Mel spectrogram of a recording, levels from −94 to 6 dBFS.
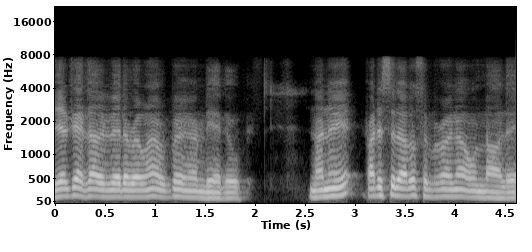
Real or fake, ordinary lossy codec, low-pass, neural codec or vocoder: fake; none; none; codec, 16 kHz, 0.5 kbps, FunCodec, trained on Chinese and English, 25 frames a second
